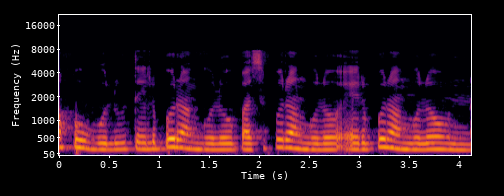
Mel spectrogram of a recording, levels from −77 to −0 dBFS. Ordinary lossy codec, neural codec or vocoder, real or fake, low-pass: none; none; real; none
